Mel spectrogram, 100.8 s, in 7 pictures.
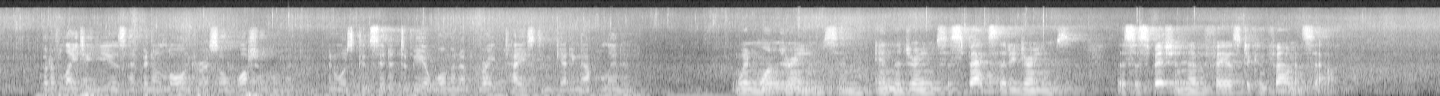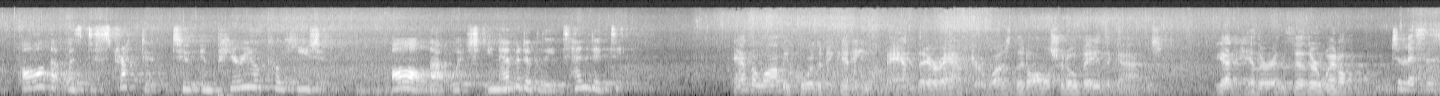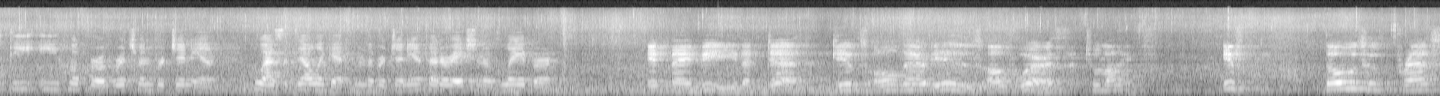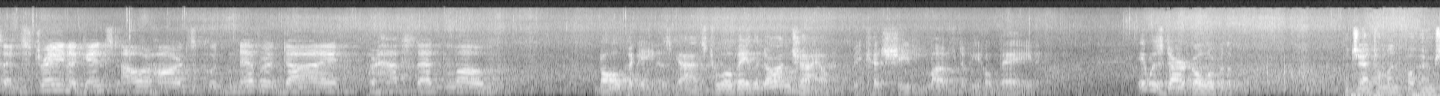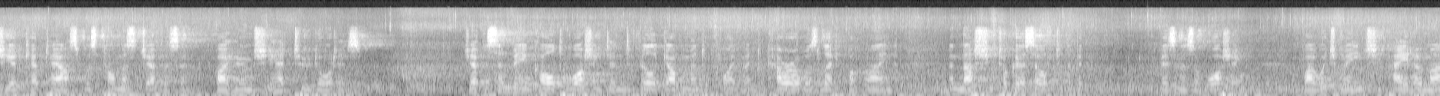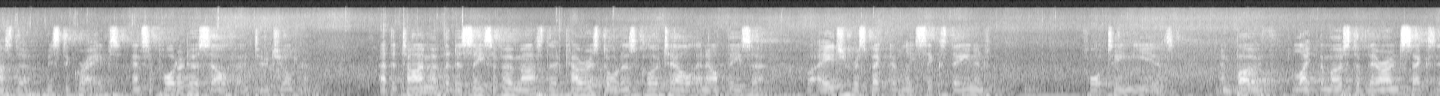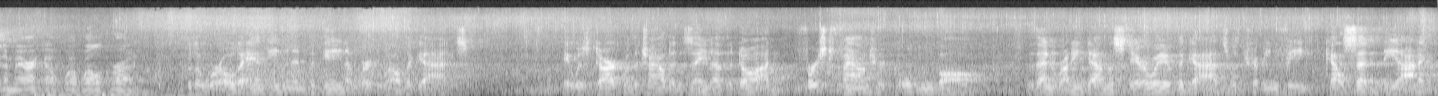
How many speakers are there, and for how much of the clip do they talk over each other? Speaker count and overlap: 6, no overlap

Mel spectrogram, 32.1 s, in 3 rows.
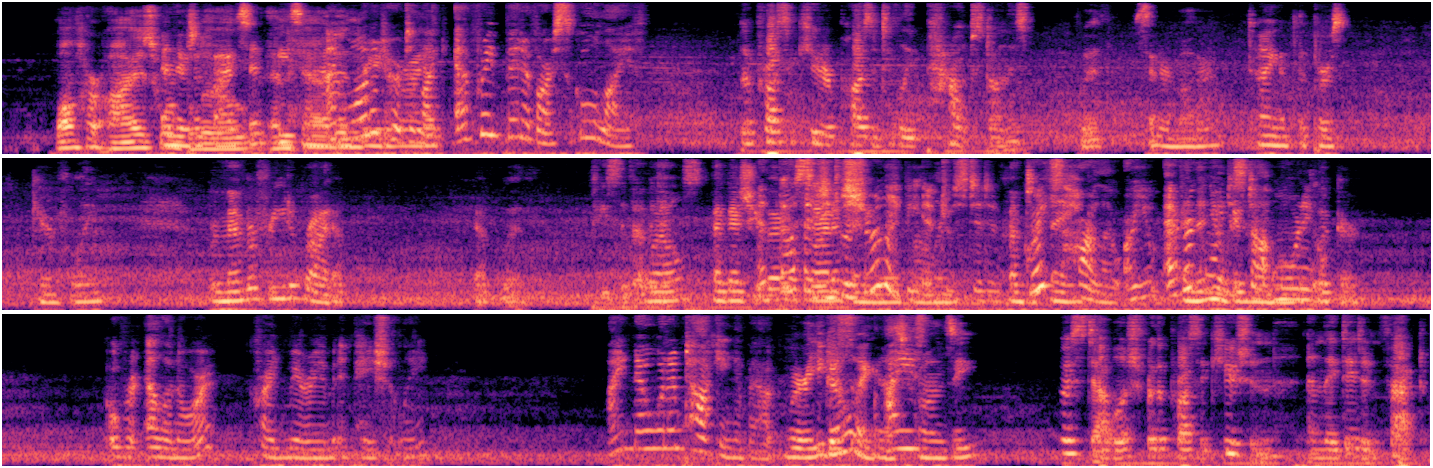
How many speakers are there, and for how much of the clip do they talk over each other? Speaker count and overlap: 4, about 26%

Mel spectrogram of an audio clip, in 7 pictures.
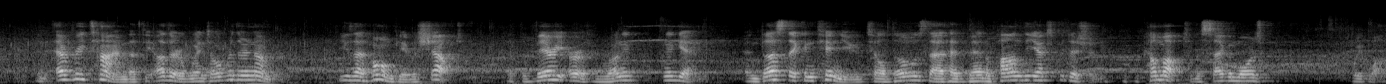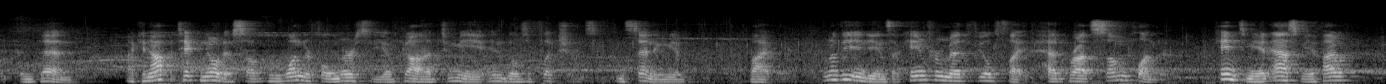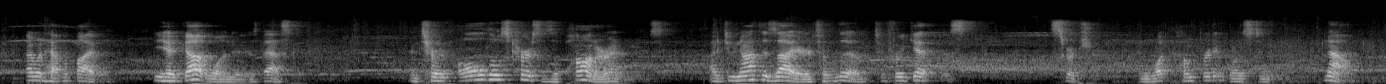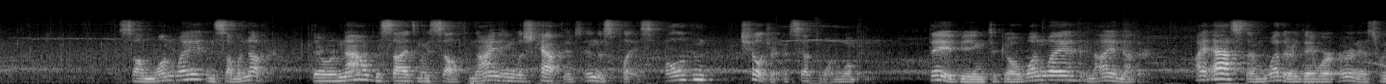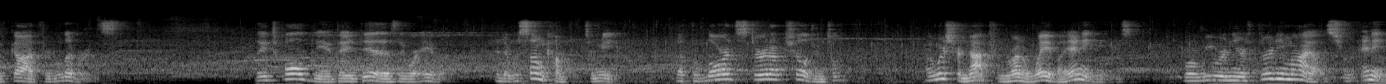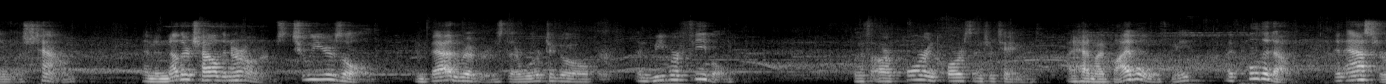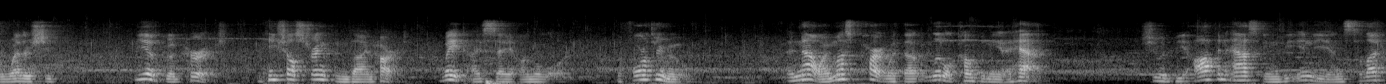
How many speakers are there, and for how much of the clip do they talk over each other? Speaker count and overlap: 1, no overlap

